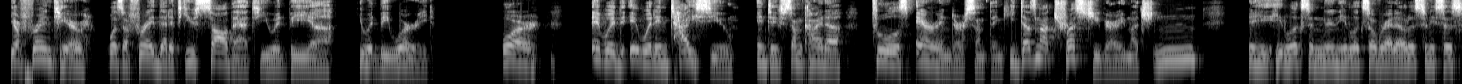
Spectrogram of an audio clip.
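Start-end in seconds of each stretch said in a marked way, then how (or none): none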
